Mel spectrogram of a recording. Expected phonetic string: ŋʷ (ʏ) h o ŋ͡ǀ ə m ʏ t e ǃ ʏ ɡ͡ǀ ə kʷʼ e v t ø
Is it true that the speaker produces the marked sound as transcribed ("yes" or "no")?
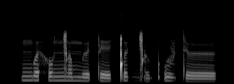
no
